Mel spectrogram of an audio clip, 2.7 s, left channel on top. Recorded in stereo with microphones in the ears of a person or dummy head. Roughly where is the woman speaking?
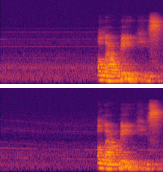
Right.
